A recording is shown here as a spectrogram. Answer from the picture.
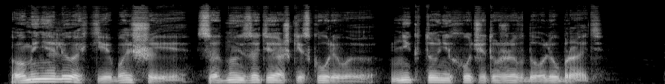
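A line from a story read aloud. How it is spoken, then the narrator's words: Embarrassed deep voice. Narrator (Russian): Смущенно улыбнувшись, пробасил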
